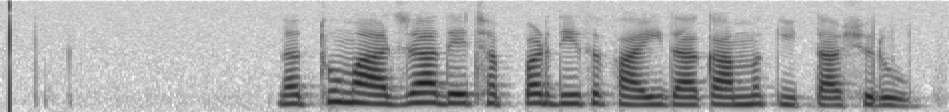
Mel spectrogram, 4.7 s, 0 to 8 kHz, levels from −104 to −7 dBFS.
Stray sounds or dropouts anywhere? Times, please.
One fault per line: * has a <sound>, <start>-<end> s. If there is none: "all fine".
all fine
